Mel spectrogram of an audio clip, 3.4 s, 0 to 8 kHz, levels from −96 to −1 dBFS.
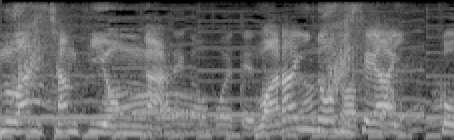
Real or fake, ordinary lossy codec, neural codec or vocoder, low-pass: fake; none; vocoder, 44.1 kHz, 128 mel bands every 256 samples, BigVGAN v2; 7.2 kHz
